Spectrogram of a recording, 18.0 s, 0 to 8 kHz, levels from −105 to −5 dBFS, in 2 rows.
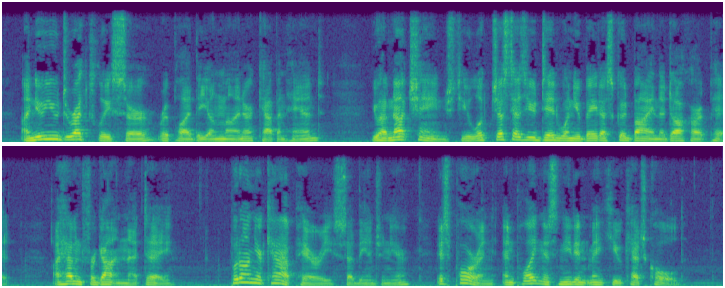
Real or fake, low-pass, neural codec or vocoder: real; 7.2 kHz; none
